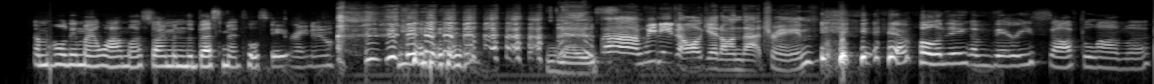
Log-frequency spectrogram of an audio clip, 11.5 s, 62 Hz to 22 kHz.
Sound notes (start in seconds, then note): 3.4 laughter; 8.5 laughter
